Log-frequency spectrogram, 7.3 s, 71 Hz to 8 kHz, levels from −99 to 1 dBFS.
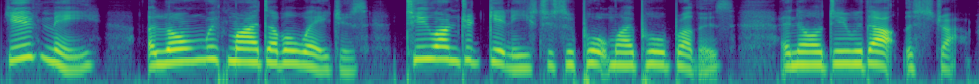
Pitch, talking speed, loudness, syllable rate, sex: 225 Hz, 170 wpm, -18 LUFS, 4.6 syllables/s, female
